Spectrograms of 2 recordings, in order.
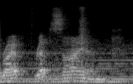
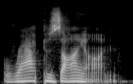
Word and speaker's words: Repzion: the same day that Repzion is. So, the YouTuber being talked about is Repzion, but because again, Firebat is literate as They think that it's pronounced Rap Zion.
